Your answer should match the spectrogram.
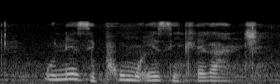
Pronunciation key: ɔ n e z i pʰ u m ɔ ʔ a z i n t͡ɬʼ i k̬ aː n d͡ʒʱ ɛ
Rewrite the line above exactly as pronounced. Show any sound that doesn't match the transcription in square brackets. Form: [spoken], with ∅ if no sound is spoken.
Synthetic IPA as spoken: [u] n e z i pʰ u m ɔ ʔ [e] z i n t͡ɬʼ [ɛ] k̬ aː n d͡ʒʱ ɛ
